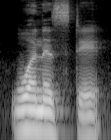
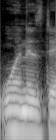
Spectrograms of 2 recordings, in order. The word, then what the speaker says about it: Wednesday: it, that is C, Wednesday. I told it several times, Wednesday, and here we have found also Wednesday, and this time D actually doesn't come in our pronunciation.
